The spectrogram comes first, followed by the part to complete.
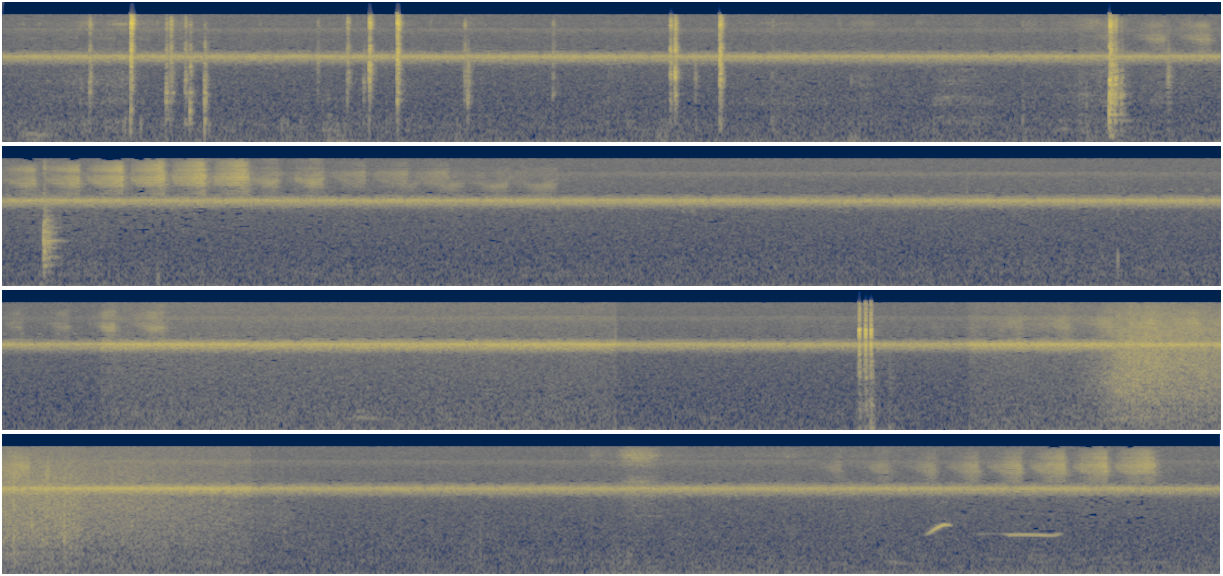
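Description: Steady, high-pitched chorus of crickets trilling without a break. A few sharp clicks stand out in the first seven seconds and once more past the middle, with a brief noisy swell a few seconds later and a short rising note near the end.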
